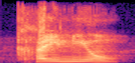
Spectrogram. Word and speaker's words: craignons: You know, she told me, Pankaj, whenever you see G N together, you will pronounce it as near.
